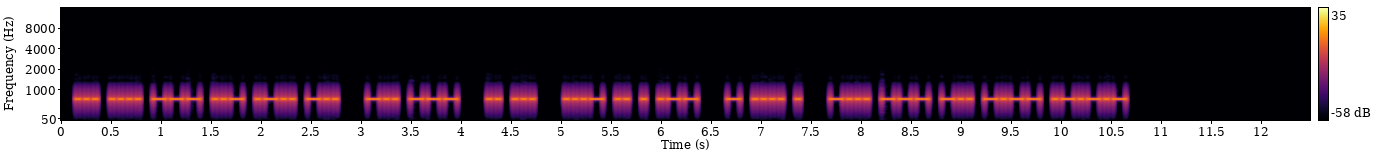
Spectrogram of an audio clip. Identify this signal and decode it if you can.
Morse code, heard as a keyed tone, about 28 wpm, 700 Hz. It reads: SHOULD DO IS VIEW THE BODY.
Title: Sentences from Top 1000 Words - Review Part 6 - 28wpm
